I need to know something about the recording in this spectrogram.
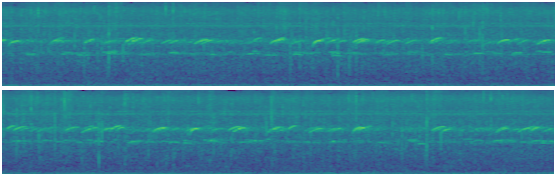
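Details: Coqui frogs on Hawaii's Big Island chorus through a tropical rain shower, dense overlapping two-part calls, a short lower note then a higher upswept chirp, continuing without pause against a hiss of rainfall and scattered drops.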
